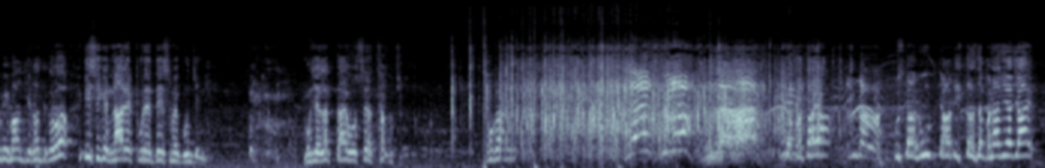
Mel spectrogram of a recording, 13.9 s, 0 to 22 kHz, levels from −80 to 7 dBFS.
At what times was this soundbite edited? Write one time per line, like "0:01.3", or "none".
none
